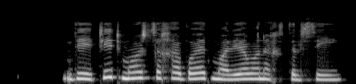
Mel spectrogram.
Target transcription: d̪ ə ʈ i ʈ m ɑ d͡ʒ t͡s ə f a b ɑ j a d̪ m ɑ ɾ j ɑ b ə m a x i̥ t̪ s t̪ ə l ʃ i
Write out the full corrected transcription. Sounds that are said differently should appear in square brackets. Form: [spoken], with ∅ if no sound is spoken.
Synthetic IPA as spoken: d̪ ə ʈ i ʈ m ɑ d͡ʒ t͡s ə [x] a b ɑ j a d̪ m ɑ [l] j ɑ [w] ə [n] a x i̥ [∅] s t̪ ə l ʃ i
